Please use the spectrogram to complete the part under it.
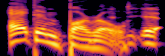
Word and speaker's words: Edinburgh: Wait, sorry, Edinburgh. – Edinburgh. That's how you say it. Come on, James.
